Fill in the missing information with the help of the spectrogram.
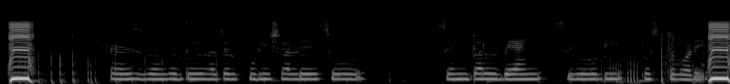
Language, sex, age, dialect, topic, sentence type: Bengali, female, 18-24, Northern/Varendri, banking, statement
